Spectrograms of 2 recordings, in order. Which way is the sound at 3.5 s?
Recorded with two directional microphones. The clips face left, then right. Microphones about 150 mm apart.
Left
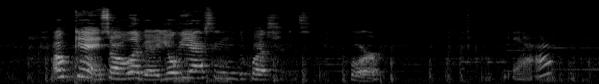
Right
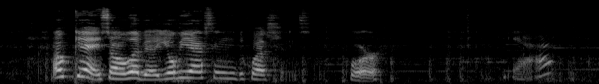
55° right (ahead or behind).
